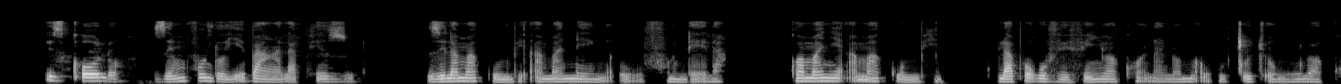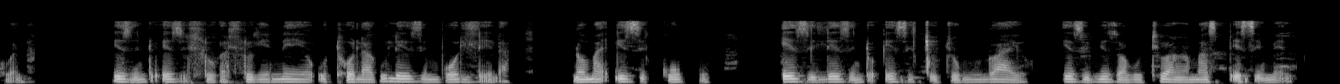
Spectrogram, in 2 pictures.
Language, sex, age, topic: North Ndebele, male, 36-49, education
